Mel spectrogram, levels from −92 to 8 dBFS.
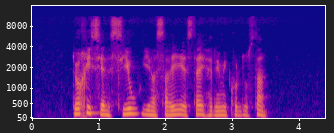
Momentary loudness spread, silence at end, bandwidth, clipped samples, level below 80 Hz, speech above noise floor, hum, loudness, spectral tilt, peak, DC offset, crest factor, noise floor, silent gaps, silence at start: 7 LU; 0.9 s; 11.5 kHz; under 0.1%; -60 dBFS; 48 dB; none; -26 LUFS; -6.5 dB/octave; -10 dBFS; under 0.1%; 18 dB; -73 dBFS; none; 0.6 s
